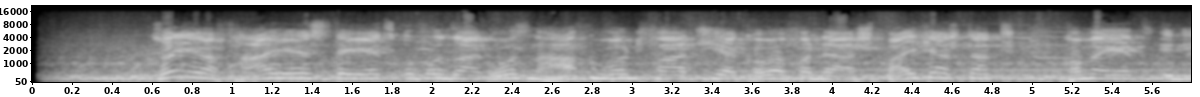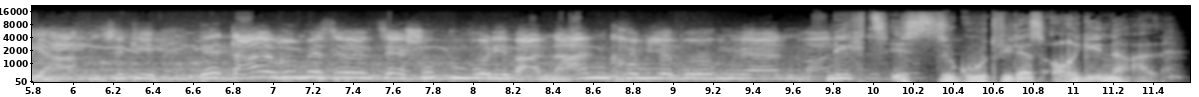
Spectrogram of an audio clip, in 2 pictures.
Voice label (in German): berlinerisch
